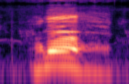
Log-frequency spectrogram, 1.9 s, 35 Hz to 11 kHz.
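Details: A Sahiwal bull offered at a cattle market in Birampur, Dinajpur, Bangladesh, on 24 June gives a single harmonic moo of under a second, pitch bending slightly downward, with quiet background noise before and after.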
